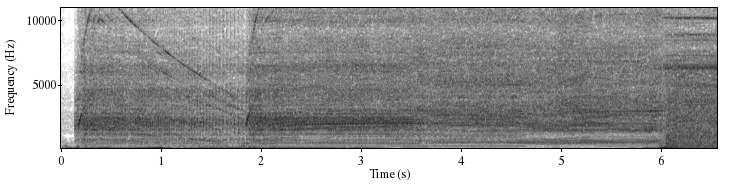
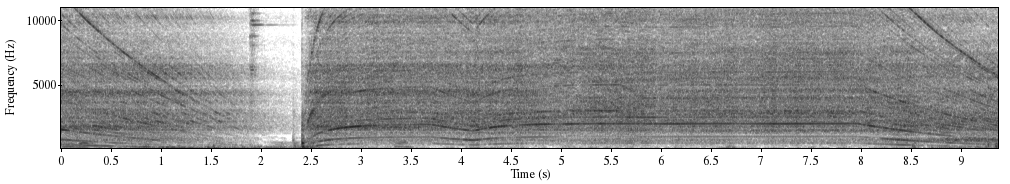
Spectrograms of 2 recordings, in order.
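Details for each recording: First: DeWalt D25033 rotary hammer in chipping mode: motor whines and chips steadily, then cuts out and restarts when the cord is moved or pulled down; cord broken at its base, plug and brush holder to be replaced. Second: DeWalt D25033 rotary hammer, which has a damaged cord/plug, held so it runs: motor spins up to a steady high whine holding even pitch without grinding or stutter; motor runs healthy.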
